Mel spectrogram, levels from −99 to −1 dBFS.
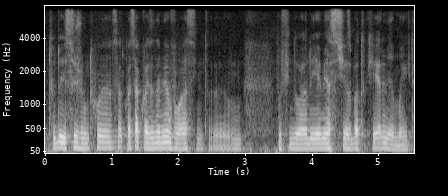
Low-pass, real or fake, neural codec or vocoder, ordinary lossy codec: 7.2 kHz; real; none; none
